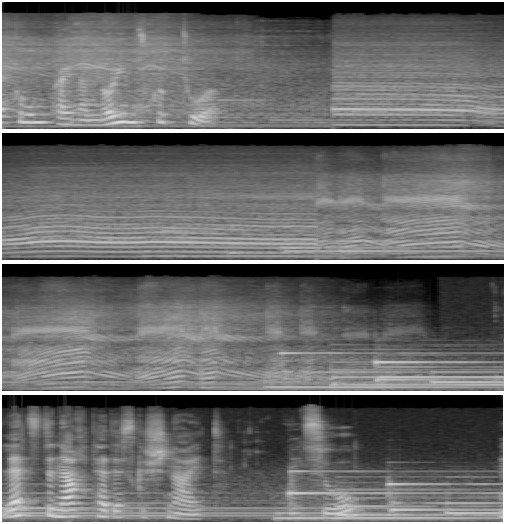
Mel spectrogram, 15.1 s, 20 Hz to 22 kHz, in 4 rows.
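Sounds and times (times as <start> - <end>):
chainsaw revving: 0.0 - 10.7.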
